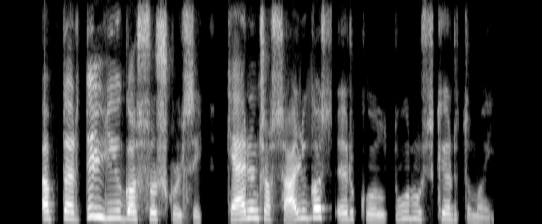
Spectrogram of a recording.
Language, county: Lithuanian, Alytus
